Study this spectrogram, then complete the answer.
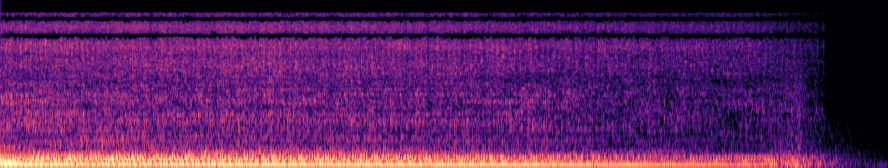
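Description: An engine idles with a steady, rumbling throb.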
